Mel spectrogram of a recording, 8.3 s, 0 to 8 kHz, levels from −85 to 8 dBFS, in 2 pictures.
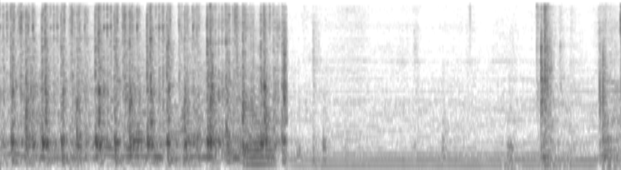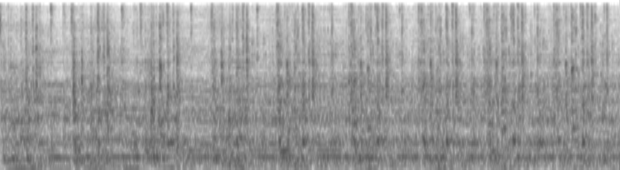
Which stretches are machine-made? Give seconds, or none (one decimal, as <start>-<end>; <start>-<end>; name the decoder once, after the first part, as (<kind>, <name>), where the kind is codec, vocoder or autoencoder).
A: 1.3-5.8 (codec, SNAC)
